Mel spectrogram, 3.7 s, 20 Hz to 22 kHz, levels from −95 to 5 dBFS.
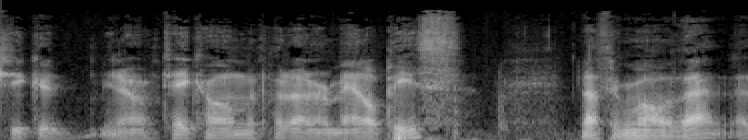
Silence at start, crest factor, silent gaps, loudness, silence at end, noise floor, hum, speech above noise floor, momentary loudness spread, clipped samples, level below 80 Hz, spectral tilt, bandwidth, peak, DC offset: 0 s; 24 dB; none; -25 LUFS; 0 s; -47 dBFS; none; 22 dB; 8 LU; under 0.1%; -44 dBFS; -4.5 dB/octave; 16 kHz; -2 dBFS; under 0.1%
